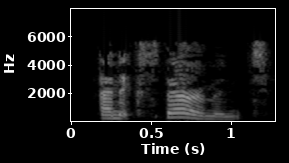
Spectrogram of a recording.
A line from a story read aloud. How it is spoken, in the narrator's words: he said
